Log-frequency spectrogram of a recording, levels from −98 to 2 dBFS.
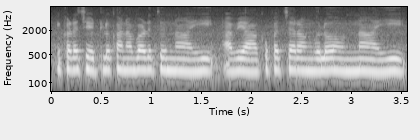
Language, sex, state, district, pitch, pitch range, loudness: Telugu, male, Telangana, Hyderabad, 200 Hz, 195-210 Hz, -13 LUFS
